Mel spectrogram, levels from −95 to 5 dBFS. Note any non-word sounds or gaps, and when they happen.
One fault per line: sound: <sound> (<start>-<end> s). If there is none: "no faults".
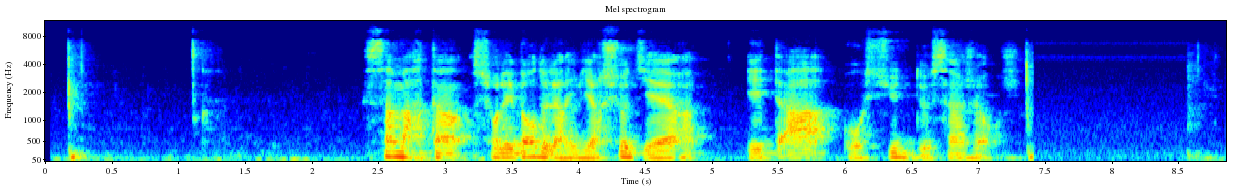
no faults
